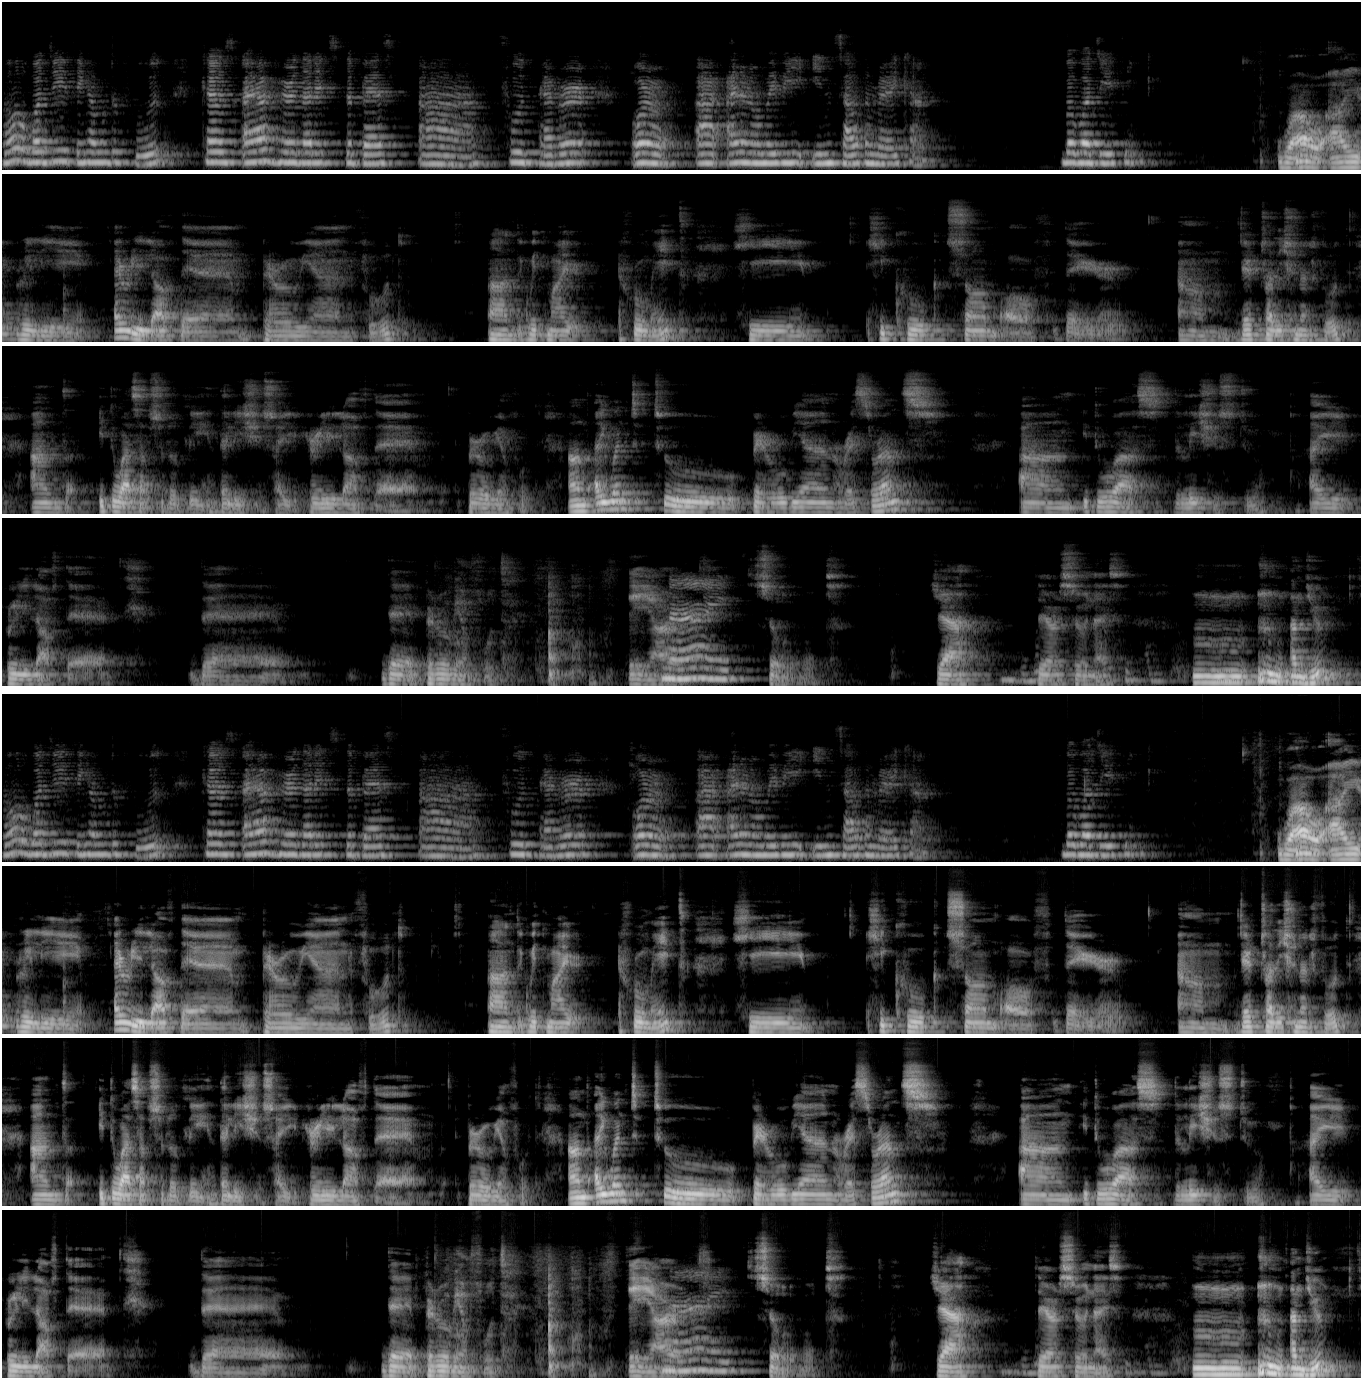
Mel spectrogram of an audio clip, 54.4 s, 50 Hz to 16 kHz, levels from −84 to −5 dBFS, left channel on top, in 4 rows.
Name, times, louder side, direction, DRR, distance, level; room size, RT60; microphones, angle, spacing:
voice 1, 0.0-3.9 4.2-9.3 10.6-11.4 47.4-48.1 50.8-51.2 51.7-52.4 52.9-53.2, left 3 dB, 30° left, 0.4 m, -35 dB
voice 2, 12.8-14.4 14.7-17.6 18.4-19.4 19.7-21.7 22.2-24.8 25.3-31.4 31.8-36.6 37.3-39.8 40.2-42.2 42.6-43.6 44.6-47.6 48.3-49.2 50.1-50.6 51.1-52.0 52.5-54.2, right 5 dB, 45° right, 0.4 m, -31 dB
7.0 x 6.4 x 5.9 m
head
